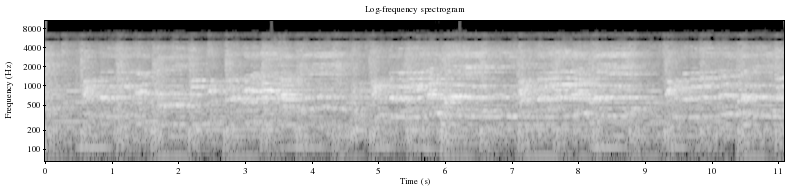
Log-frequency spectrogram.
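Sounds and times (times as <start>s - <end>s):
acoustic guitars: 0.0s - 11.0s
many voices singing together: 0.0s - 11.0s.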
